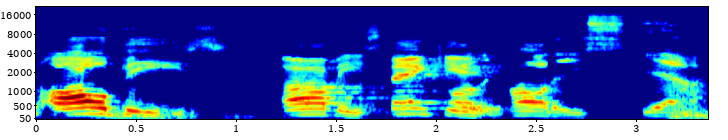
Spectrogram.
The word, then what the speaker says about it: Albies: Pronounce all bees.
